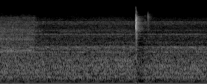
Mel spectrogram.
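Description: Steady hiss of workshop room noise, with one short, sharp click a little past halfway through.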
